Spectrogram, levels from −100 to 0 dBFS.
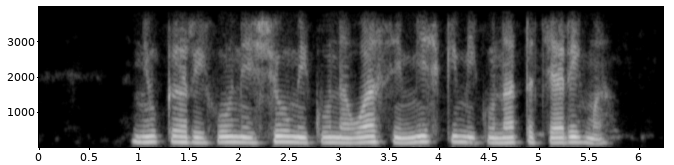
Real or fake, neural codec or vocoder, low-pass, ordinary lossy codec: fake; vocoder, 24 kHz, 100 mel bands, Vocos; 3.6 kHz; Opus, 32 kbps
